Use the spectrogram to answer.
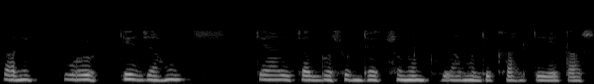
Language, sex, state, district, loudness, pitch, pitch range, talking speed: Marathi, female, Maharashtra, Chandrapur, -34 LUFS, 200 Hz, 195-215 Hz, 130 wpm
